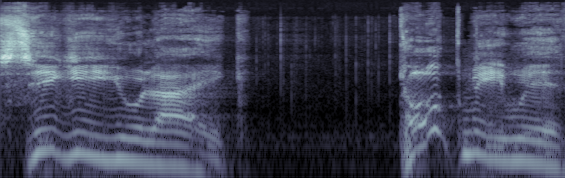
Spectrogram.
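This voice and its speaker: A put-on character voice from a man, pitched medium. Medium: video game. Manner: broken speech, slow, simple.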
